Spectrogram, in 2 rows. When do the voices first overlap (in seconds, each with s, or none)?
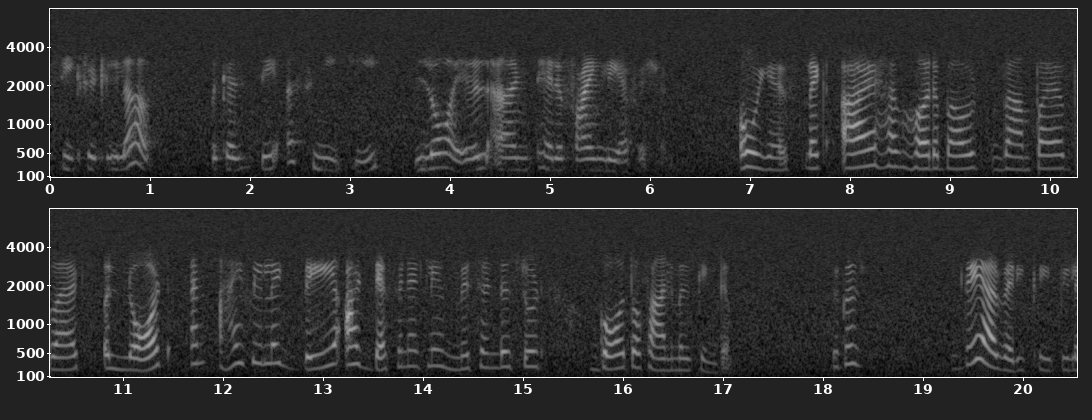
none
